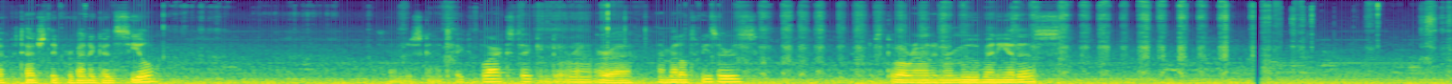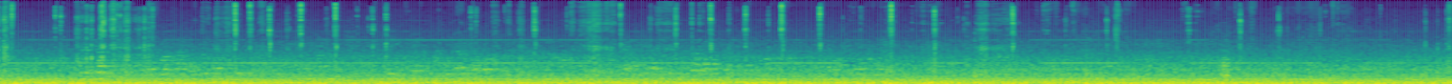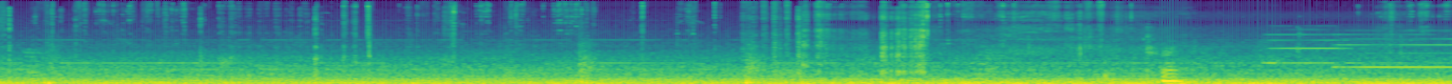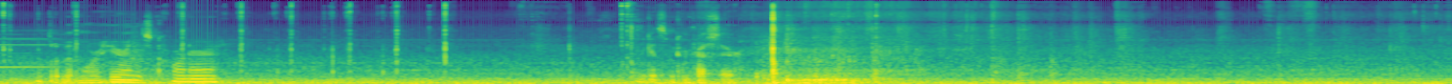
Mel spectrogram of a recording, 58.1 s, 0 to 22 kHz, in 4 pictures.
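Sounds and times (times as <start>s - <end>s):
steady low hum: 0.0s - 58.0s
faint high tone: 41.6s - 44.6s.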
